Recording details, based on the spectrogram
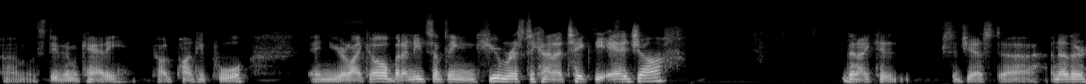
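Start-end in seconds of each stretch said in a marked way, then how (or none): none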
